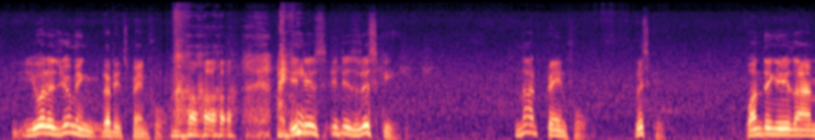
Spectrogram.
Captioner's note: laughs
